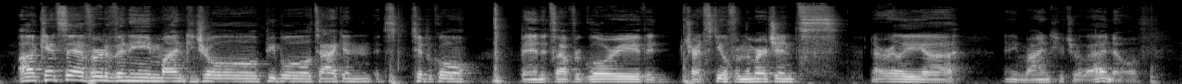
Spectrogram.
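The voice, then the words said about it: Dim-witted character voice. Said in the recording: “your dumb voice. Every time he's used that voice for a character, it's like, you're a fucking dumbass.”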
